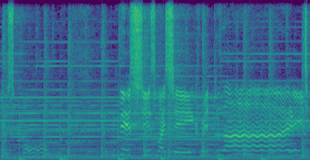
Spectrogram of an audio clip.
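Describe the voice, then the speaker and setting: Actor as a high-voiced, impassioned inventor in musical theatre. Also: male voice, fairly even intonation, drawn-out words, loud music behind the voice, heavily acted. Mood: soaring, resolute. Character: earnest, driven visionary male inventor. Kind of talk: stage musical singing and dialogue. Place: staged reading in a theatre. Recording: hall reverb, loud musical accompaniment.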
